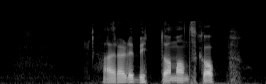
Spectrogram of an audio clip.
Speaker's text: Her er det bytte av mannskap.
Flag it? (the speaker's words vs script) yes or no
no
